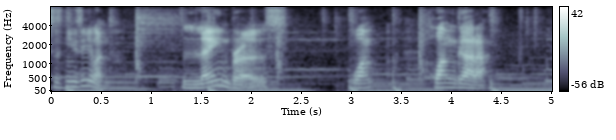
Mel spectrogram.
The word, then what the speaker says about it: Whangara: Whangara. Or Fangara, I believe people even pronounce it. Oh, pho? It's not like pho, it's like pho, the bilabial fricative.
